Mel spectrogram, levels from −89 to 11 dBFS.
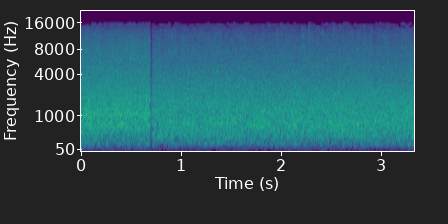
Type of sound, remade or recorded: recorded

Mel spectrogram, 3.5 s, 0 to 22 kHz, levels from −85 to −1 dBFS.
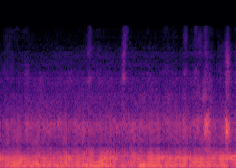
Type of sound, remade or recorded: remade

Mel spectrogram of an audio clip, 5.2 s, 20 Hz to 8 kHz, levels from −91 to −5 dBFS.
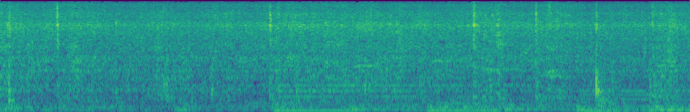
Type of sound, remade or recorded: recorded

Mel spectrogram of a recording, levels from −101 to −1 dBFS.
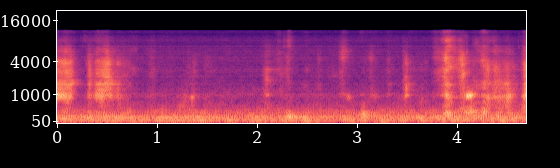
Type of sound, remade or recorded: remade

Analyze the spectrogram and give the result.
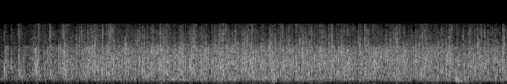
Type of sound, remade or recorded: remade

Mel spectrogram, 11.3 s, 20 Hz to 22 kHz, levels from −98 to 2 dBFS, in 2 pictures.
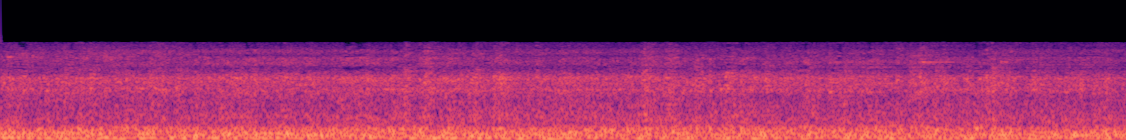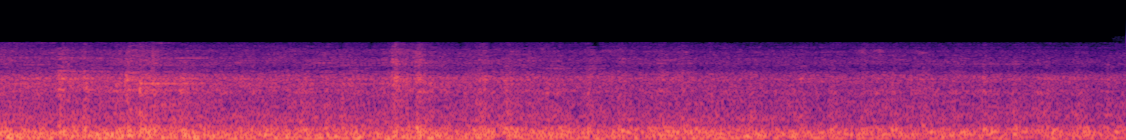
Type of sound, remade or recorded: recorded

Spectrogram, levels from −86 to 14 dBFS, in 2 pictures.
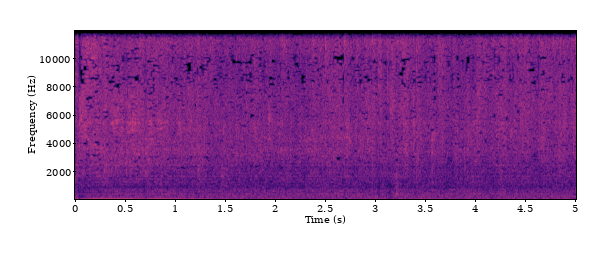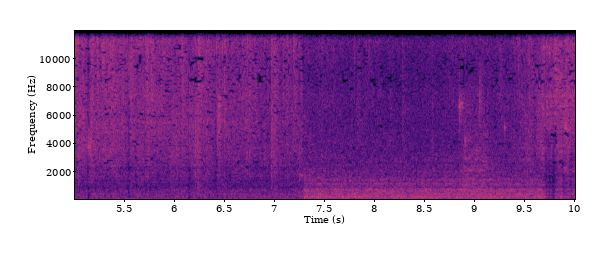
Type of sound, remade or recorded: recorded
